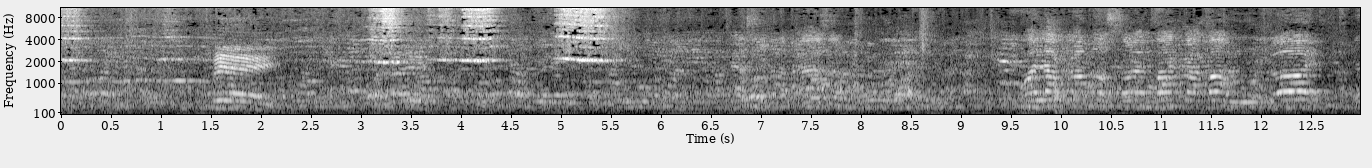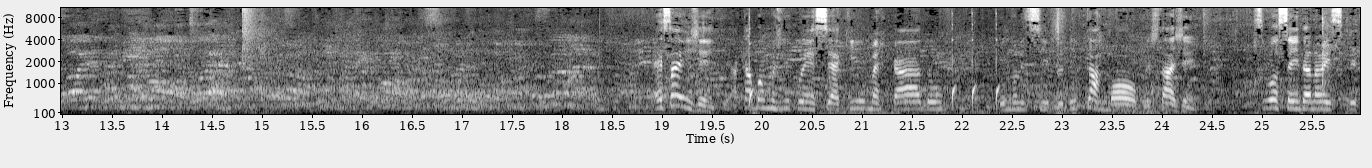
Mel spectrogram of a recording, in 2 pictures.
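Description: Many men and women chatter in a busy echoing hall.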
